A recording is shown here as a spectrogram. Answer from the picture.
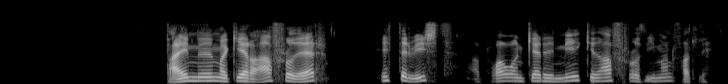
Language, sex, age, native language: Icelandic, male, 50-59, Icelandic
